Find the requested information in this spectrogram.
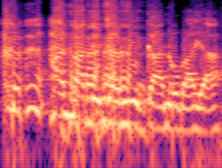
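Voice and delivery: put-on laughing through a Jamaican accent. New kid protesting to classmates, laughing Jamaican accent. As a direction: play up the Jamaican patois, amused. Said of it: "they thought I was Jamaican".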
